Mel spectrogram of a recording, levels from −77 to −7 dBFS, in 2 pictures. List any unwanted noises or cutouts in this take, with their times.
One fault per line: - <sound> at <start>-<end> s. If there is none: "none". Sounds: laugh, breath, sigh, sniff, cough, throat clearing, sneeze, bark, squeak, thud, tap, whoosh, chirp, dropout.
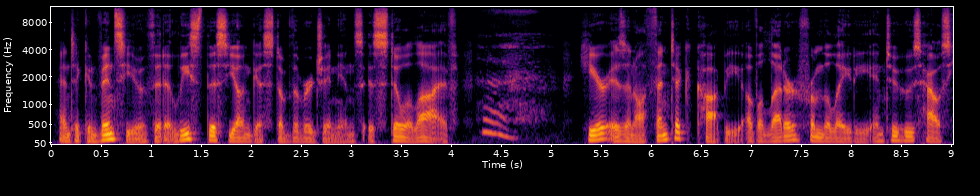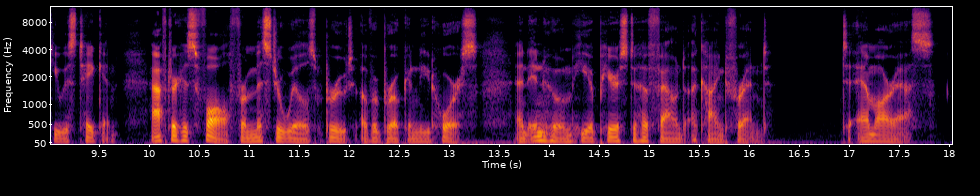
- sigh at 4.2-5.1 s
